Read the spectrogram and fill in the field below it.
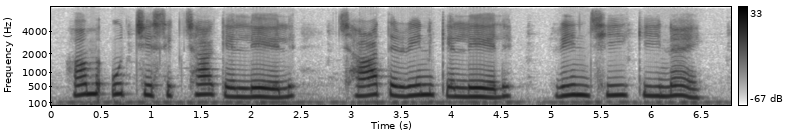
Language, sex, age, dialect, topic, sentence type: Maithili, female, 56-60, Eastern / Thethi, banking, statement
